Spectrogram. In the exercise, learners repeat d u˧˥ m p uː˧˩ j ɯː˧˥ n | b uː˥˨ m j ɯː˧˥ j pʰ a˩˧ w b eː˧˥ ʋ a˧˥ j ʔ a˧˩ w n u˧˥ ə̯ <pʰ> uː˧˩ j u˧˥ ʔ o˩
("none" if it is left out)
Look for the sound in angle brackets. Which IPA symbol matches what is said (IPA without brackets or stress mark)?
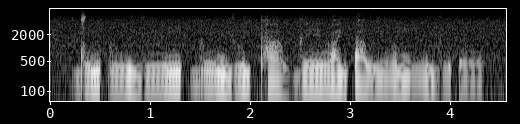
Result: m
